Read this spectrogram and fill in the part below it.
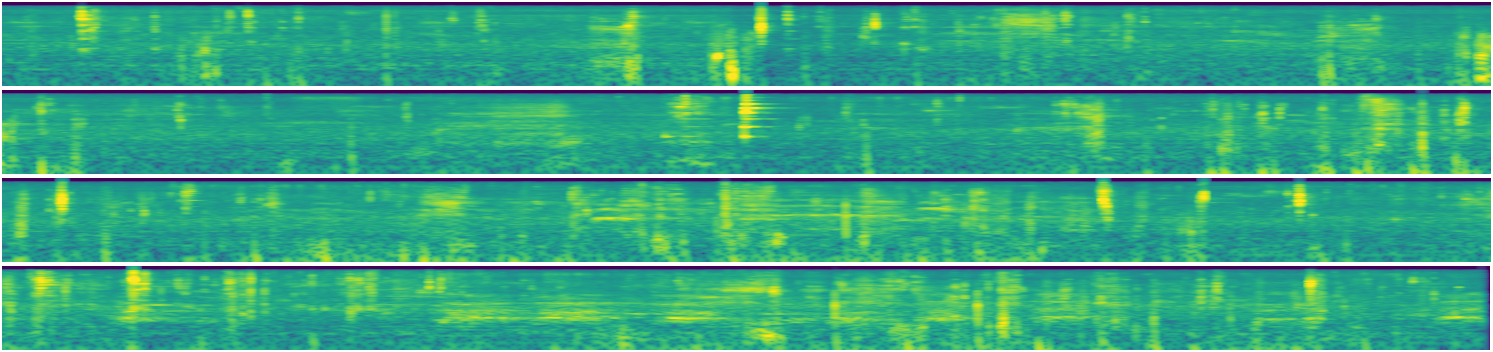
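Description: A man chews crunchy fresh vegetables close to the microphone.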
